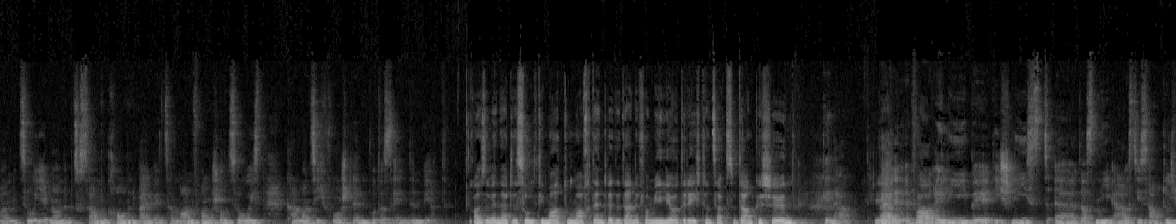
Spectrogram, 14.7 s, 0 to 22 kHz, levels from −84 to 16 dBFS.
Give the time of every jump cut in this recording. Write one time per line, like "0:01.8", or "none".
none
